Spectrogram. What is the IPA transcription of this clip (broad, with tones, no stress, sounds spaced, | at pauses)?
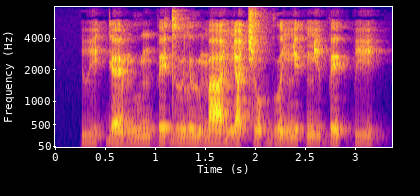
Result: ʋ iː˧˥ t̚ j ɛː˩ m uː˧ ŋ p e˧˥ d ɯː˩˧ l ɯː˧˩ m aː˧˩ ɲ a˧˩ t͡ɕ o˩˧ b u˧˩ ə̯ ɲ e˧˥ t̚ ɲ i˧˥ p eː˧˥ k̚ p iː˥˨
